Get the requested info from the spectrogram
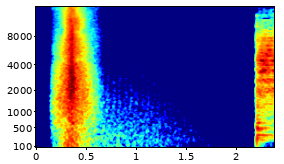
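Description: A single short whoosh sound effect for an animated title graphic, swelling and fading within about half a second.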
